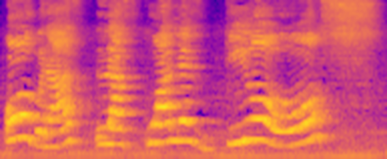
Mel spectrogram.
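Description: Woman pastor from honduras preaching slow and emphatic, high voice, echoey room, kinda far from the mic. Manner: emphatic preaching, stretching key words slowly. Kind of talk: sermon. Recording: roomy echo, voice a bit distant.

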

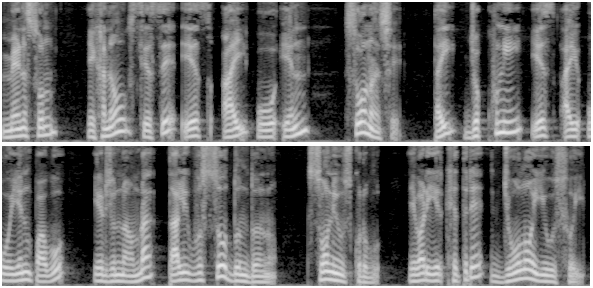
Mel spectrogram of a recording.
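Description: A man's voice: on the high side, mellow, no room sound, clean studio sound. A young man with a Bengali accent teaching English spelling in a lesson, explaining step by step and answering his own questions. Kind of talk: classroom-style spelling lesson.

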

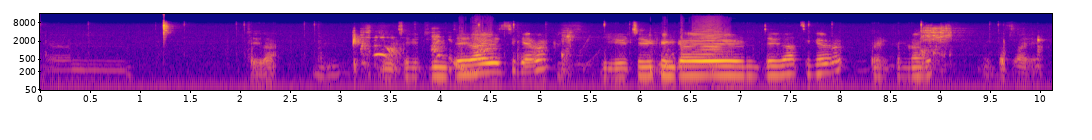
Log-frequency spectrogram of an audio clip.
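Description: Muttering to themselves through long pauses, a gamer casually narrates their own play and repeats phrases a lot in a slow, creaky, mid-range voice. The sound is lo-fi with a noisy background.

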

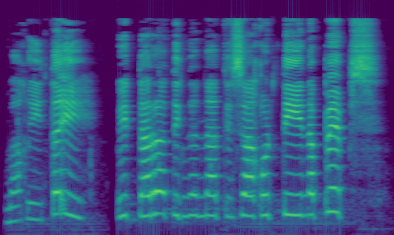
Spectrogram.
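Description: Brief: woman host of a block-game role-play, extremely high squeaky voice, polite and fussy. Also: measured pace. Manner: polite, excitable, fussing.

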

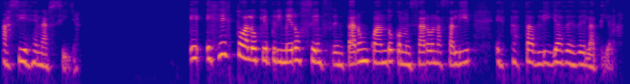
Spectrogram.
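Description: A woman's voice: mid-range voice, normal speed. Woman, history lecturer, livestream lesson, patient, step by step. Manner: patient, walks through slides step by step.

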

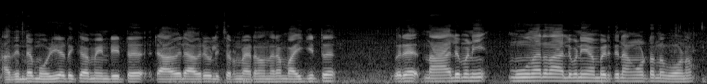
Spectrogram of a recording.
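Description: A man's voice: mid-range voice, completely flat delivery, fast, dull audio, slight background noise. A young man from chatting casually to his viewers in a home vlog, teasing and talkative. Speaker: vlogger. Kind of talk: casual family vlog chat.

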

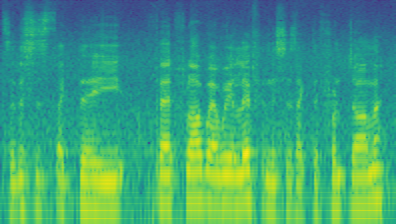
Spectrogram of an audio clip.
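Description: A man renovating old windows, explaining his work to camera in a relaxed, hesitant way with lots of ums. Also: medium pitch, moderate pace, a little hiss or hum, low-quality recording. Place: top-floor room of a château.

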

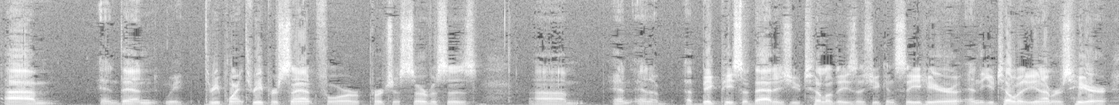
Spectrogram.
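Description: Man, fifties, low voice, halting budget presentation, desk mic, boardroom dais. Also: steady tone. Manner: halting, repeats words while reading out figures. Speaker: school district finance officer. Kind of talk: budget presentation at a public meeting. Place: large indoor boardroom, seated at a dais. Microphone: desk microphone.

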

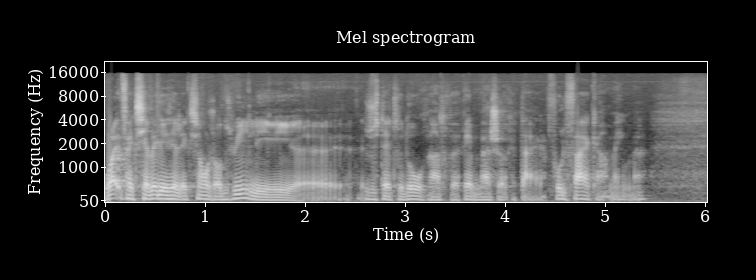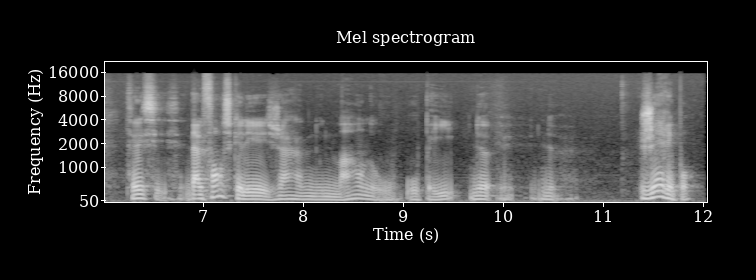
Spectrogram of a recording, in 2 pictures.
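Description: A man's voice: deep voice, normal speed, mellow. A man with a Québécois French accent, hosting a show and delivering a chatty, sarcastic opinion monologue. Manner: chatty, sarcastic, mimics voices. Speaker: podcast host.

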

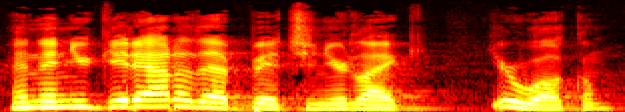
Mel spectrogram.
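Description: A man doing a crude, animated stand-up routine in a bar and grill, acting out characters as he goes. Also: high-pitched, rapid-fire. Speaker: stand-up comedian.

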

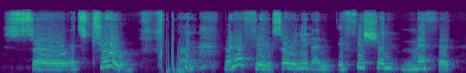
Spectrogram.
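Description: A man in his fifties, a priest giving a spiritual talk on a video call, reflective and questioning, with soft laughs. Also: a little high, animated, slow pace, slight background noise, rough recording. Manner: reflective, asks many questions, laughs softly. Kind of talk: spiritual talk to an online audience. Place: small room, in front of a plain wall. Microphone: webcam on a video call.

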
